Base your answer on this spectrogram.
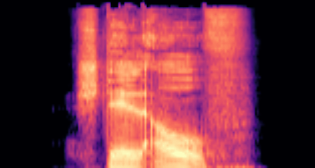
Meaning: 1. singular imperative of aufstellen 2. first-person singular present of aufstellen
- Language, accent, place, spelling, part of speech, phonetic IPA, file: German, Germany, Berlin, stell auf, verb, [ˌʃtɛl ˈaʊ̯f], De-stell auf.ogg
